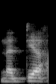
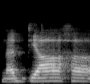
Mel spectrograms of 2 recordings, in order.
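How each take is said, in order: First: The middle vowel is short. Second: The middle vowel is drawn out long. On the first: It means rivers. "ஆறுகள்" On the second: It means of the river. "ஆற்றினுடைய அப்படின்னு மாறிடும்"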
